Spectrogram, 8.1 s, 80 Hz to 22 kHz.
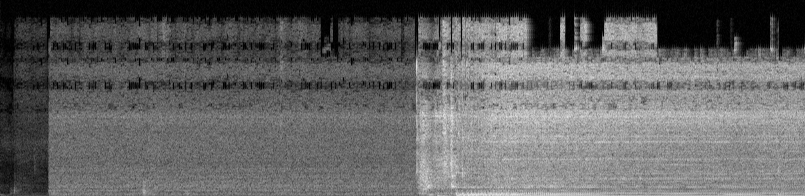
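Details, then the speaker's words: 2006 Yamaha TTR-230 single-cylinder, first start after revival with 92 psi compression, choke on, no airbox connected. It catches after a brief crank and settles into a fast, even idle that never drops. Idle set way too high, running rich; carb tuning pending. "I'm glad we know that the engine's actually running uh it seems like it's running on the Richer side and the idle is set way too high so we're going to mess with the tuning of the carburetor once we have the coupler in"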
